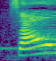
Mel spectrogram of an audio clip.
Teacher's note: 走发凹的音停在乌的位置，读走，偏向中文的第4声绕上来一点点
